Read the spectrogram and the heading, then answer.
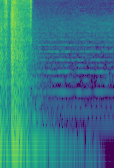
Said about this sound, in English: there's a heavy knocking at your door.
